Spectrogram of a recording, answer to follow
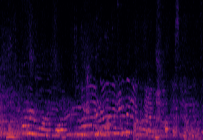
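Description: Several people talking over one another: indistinct chatter, no single voice clear.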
